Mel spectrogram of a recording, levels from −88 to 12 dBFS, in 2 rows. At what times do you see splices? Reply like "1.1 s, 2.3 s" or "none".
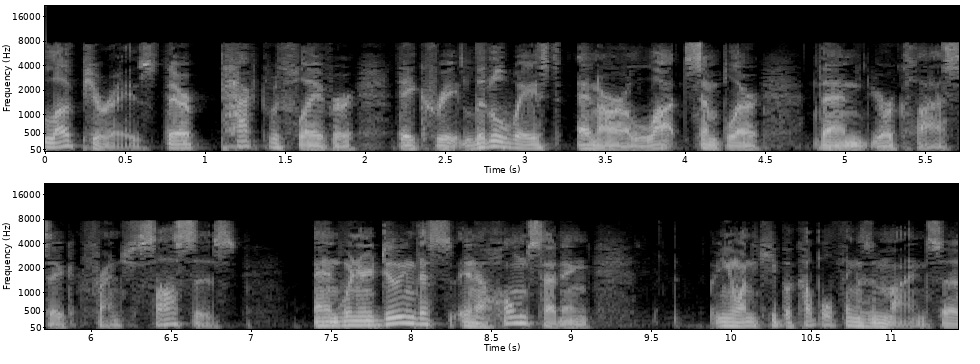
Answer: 7.5 s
